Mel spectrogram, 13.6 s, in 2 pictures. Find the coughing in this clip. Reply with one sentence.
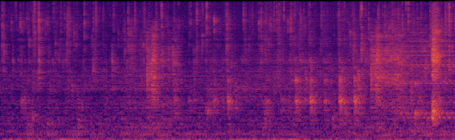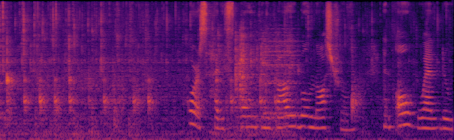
You can hear the coughing from 5.4 to 6.7 s.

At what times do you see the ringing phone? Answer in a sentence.
You can hear the ringing phone from 1.8 to 2.8 s, from 5.2 to 7.0 s and from 9.9 to 11.4 s.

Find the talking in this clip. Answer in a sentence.
You can hear the talking from 9.7 to 13.5 s.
